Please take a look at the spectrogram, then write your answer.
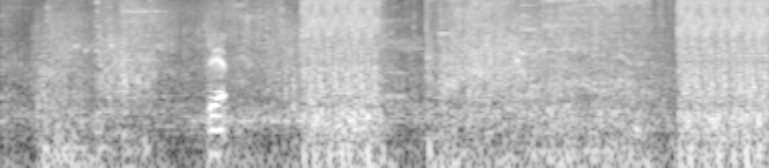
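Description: Spike launcher weapon firing in the VR shooter Farpoint on PSVR, repeated bursts of loud mechanical shots and impacts in sustained waves, with a man's brief exclamation over them.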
